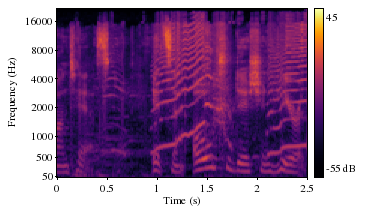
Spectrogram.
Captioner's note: hog calling in background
